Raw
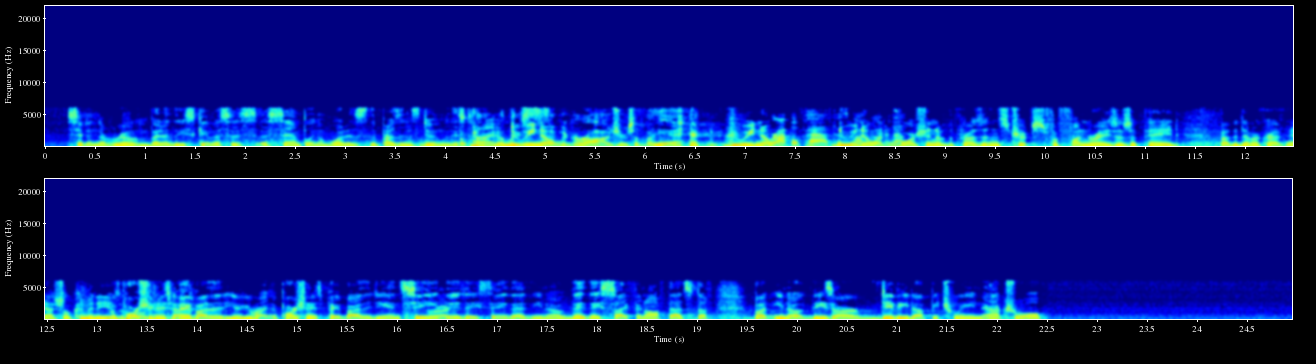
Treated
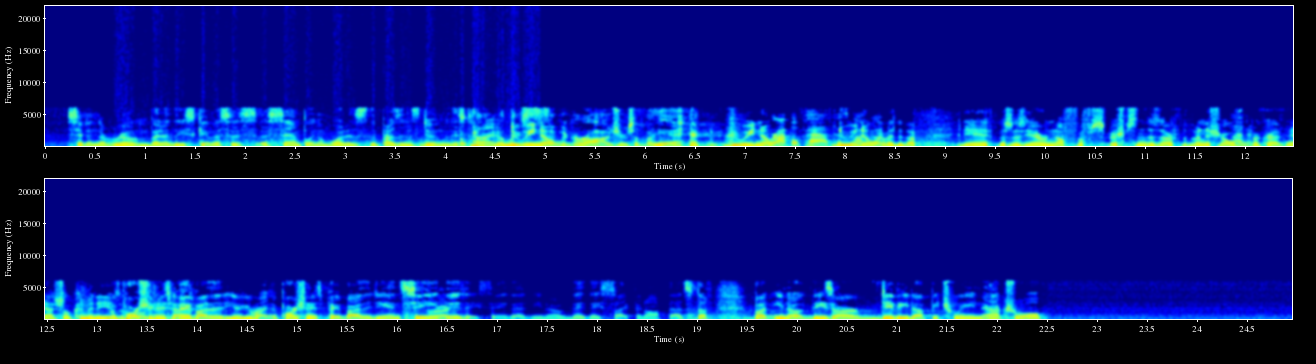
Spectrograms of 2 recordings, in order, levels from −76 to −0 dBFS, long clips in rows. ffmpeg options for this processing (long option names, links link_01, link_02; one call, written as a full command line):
ffmpeg -i in.wav -filter_complex "[0:a]asettb=1/sr,asplit=3[link_01][link_02][link_03];[link_01]atrim=end=0.684[link_04];[link_02]atrim=start=0.68:end=4.95,asetpts=PTS-STARTPTS,afade=type=in:duration=0.004:curve=qsin,afade=type=out:start_time=4.266:duration=0.004:curve=qsin,acrusher=bits=7:mode=log:mix=0:aa=0.000001[link_05];[link_03]atrim=start=4.946[link_06];[link_04][link_05]acrossfade=duration=0.004:curve1=hsin:curve2=qsin[link_07];[link_07][link_06]acrossfade=duration=0.004:curve1=qsin:curve2=hsin,asplit=5[link_08][link_09][link_10][link_11][link_12];[link_08]atrim=end=8.372[link_13];[link_09]atrim=start=8.368:end=12.082,asetpts=PTS-STARTPTS,areverse[link_14];[link_10]atrim=start=12.078:end=16.78,asetpts=PTS-STARTPTS,afade=type=out:start_time=4.562:duration=0.14:curve=qua:silence=0.237137[link_15];[link_11]atrim=start=16.78:end=18.77,asetpts=PTS-STARTPTS,volume=-12.5dB[link_16];[link_12]atrim=start=18.77,asetpts=PTS-STARTPTS,afade=type=in:duration=0.14:curve=qua:silence=0.237137[link_17];[link_13][link_14]acrossfade=duration=0.004:curve1=hsin:curve2=hsin[link_18];[link_15][link_16][link_17]concat=n=3:v=0:a=1[link_19];[link_18][link_19]acrossfade=duration=0.004:curve1=hsin:curve2=hsin" out.wav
